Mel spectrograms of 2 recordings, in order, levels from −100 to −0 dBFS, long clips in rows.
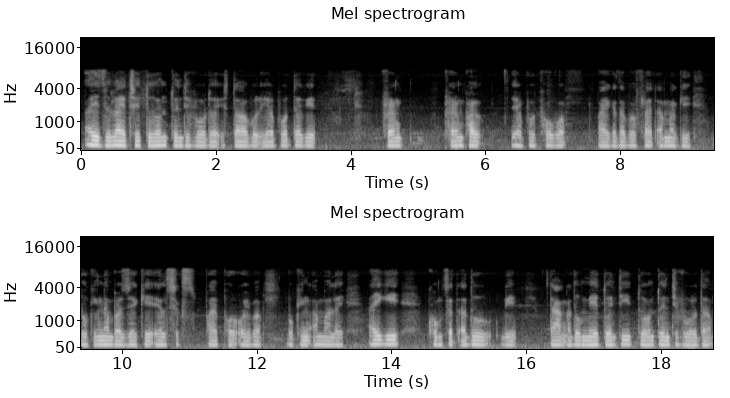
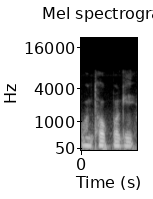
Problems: background conversations at intervals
